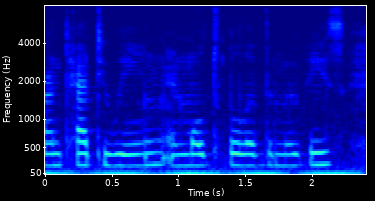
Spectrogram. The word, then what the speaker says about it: Tatooine: all pronounce it correctly tatooine it's like the word tattoo and then like halloween so tattoo ah there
